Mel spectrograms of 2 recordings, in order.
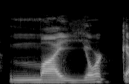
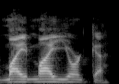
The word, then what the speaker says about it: Mallorca: Oh, by the way, I just got a message from somebody that said the island is pronounced Mallorca. Mallorca, that's it, yeah. Mallorca or Mallorca? No, Mallorca.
